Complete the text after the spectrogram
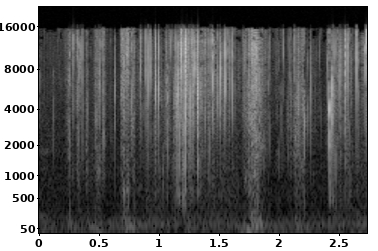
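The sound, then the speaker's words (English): Slime being squished and stretched for ASMR, giving a run of sticky, crackling squelches in irregular bursts, some louder than others, with no talking. “here's some ASMR. I have a different slime now.”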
